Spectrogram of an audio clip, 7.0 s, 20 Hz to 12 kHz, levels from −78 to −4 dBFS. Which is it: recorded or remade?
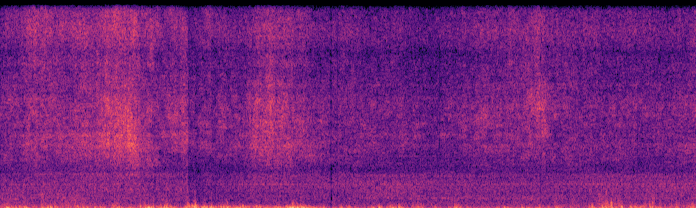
recorded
